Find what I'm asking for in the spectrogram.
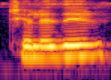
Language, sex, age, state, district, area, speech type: Bengali, female, 30-45, West Bengal, Cooch Behar, urban, spontaneous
